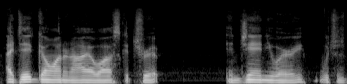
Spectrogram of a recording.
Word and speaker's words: ayahuasca: I know my parents have a hard time pronouncing it. It's ayahuasca.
